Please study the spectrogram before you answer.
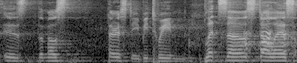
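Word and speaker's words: Blitzø: Uh, I was wondering which of the characters is the most thirsty between Blitzo Stalis. The O is silent and you knew that.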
